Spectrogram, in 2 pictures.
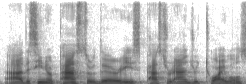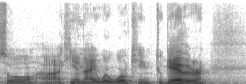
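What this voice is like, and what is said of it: Mexican accent in English. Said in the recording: “I'm from Mexico, like I said. That's why I have an accent... Why does he have an accent?”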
